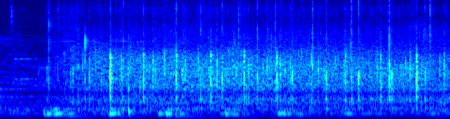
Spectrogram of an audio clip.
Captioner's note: audience applauding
